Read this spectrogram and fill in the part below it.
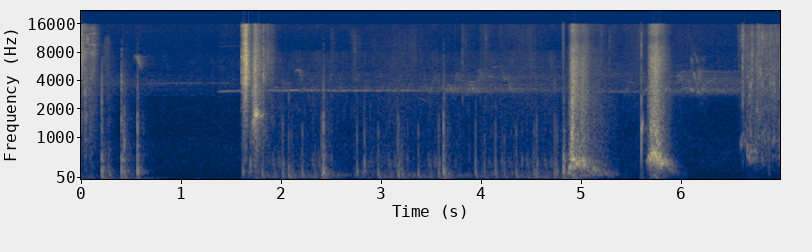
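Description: Wooden blocks break with dull crunching knocks.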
